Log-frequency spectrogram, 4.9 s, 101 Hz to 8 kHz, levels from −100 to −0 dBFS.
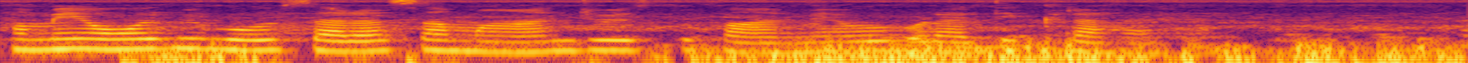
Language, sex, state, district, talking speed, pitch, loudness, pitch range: Hindi, female, Punjab, Pathankot, 195 wpm, 250 Hz, -15 LUFS, 235-260 Hz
